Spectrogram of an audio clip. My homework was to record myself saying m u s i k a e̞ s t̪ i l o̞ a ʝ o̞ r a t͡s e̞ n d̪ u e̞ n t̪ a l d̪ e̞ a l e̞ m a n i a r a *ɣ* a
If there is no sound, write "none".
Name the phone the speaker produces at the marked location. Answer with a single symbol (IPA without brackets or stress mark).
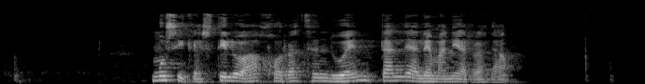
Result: ð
